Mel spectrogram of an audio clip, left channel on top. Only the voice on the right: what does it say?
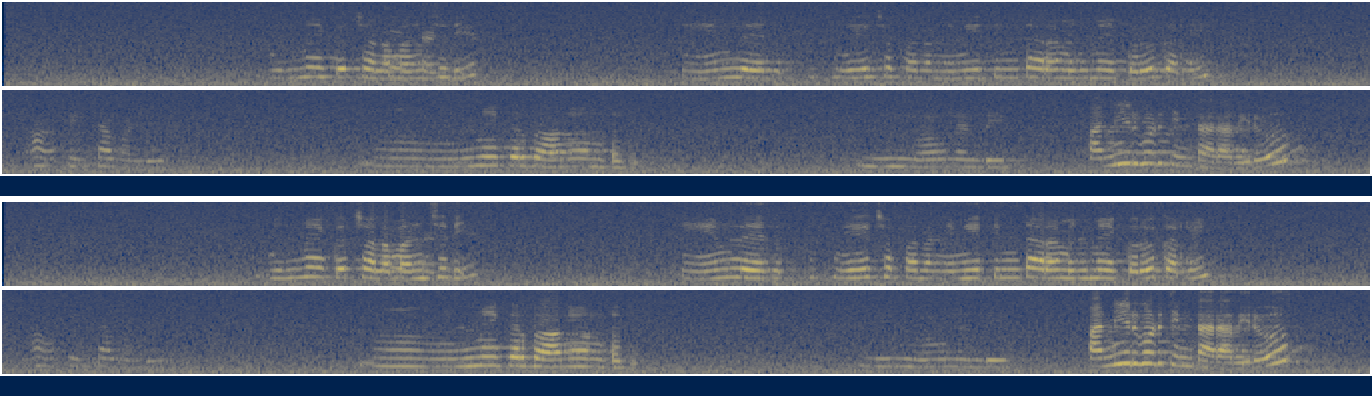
మిల్మేకర్ చాలా
మంచిది ఏం లేదు మీరేచెప్పాలండి మీరు తింటారా మిల్ మేకరు కర్రీ
ఆ మిల్ మేకర్ బానే ఉంటది
పన్నీరు కూడా తింటారా మీరు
